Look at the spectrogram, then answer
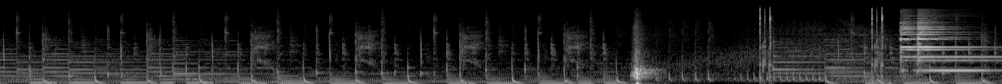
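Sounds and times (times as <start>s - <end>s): background music with steady beat: 0.0s - 10.0s
mouse clicks: 8.7s - 9.0s
bright bell chime: 9.0s - 10.0s.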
